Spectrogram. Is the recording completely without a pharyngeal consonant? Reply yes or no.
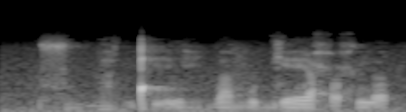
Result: no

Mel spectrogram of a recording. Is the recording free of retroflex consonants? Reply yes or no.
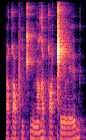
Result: yes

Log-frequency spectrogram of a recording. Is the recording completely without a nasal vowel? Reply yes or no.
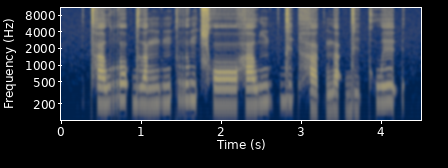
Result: yes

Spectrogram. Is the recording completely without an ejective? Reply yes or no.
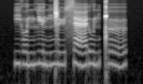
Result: yes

